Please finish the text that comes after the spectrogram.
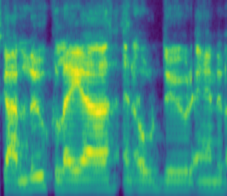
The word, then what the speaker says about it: Leia: think Admiral Jan dodon he's the one that mispronounces Princess Leia's name Leah come on Janice do better yeah well Luke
